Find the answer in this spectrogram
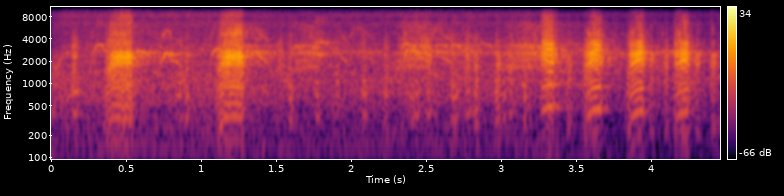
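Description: House sparrow giving harsh, bright chirps: two spaced calls, then a quicker run of four, at an uneven pace over a soft background hiss.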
